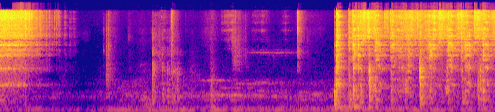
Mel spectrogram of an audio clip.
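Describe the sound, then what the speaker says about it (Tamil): Urad dal roasting in a pan, with a metal spoon scraping and stirring and the lentils rattling against the pan in bursts, separated by quieter moments, then continuous loud stirring with no talking. "உளுத்தம் பருப்பு நல்லா சூடு ஏறுற வரைக்கும் வறுத்து கொடுப்போம்"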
